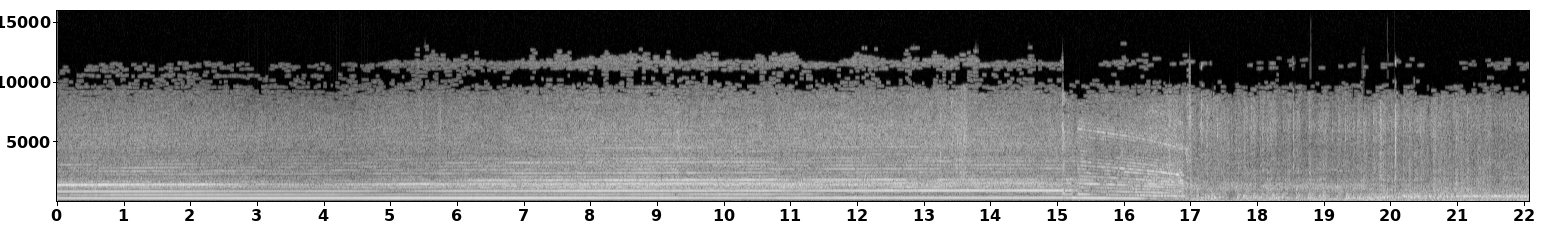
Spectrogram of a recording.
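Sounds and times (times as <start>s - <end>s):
radial aircraft engine droning: 0.0s - 22.0s.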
